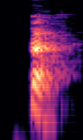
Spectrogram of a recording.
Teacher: The lips come together, the airflow is blocked and then released. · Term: voiced b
